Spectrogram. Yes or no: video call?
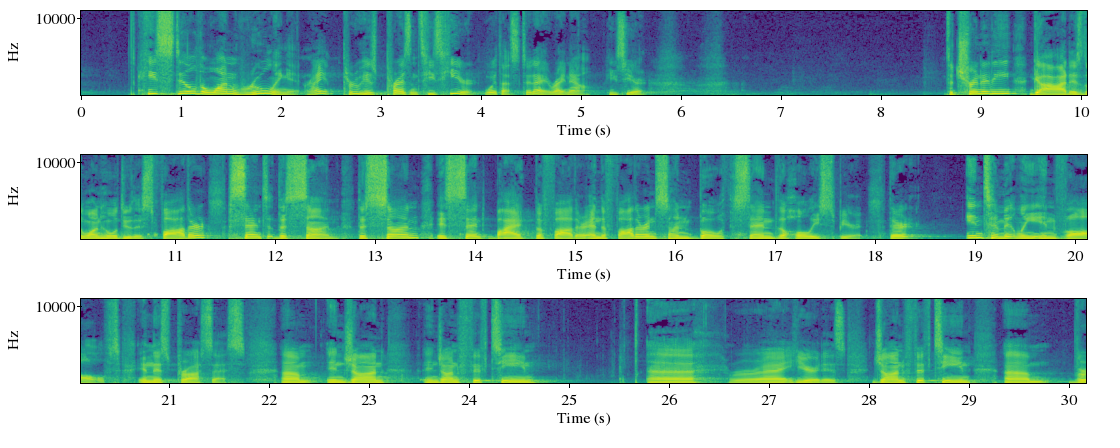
no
